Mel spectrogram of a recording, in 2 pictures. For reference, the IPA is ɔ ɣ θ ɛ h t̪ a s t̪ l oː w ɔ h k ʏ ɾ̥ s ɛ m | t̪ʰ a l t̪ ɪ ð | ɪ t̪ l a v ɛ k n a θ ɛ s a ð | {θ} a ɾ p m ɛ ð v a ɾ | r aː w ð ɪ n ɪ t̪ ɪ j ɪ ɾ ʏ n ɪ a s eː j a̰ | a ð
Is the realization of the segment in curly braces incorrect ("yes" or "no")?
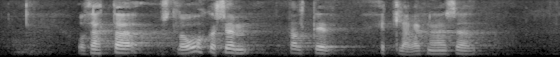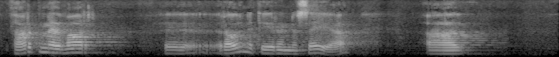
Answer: no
